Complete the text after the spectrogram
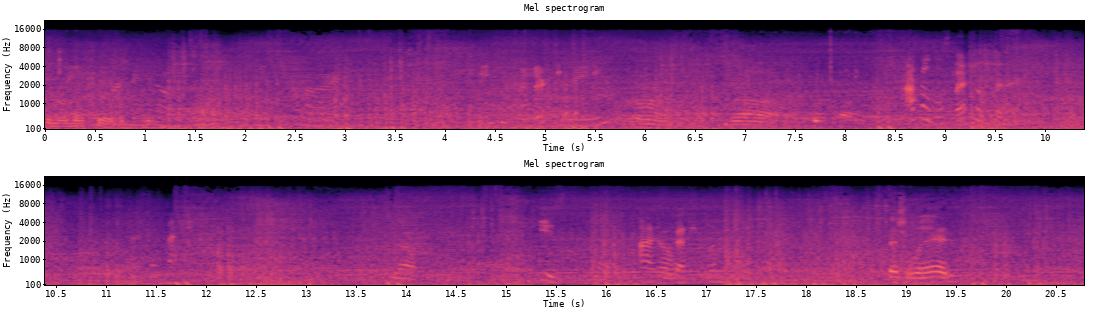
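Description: Game cars' engines whine and boost.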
